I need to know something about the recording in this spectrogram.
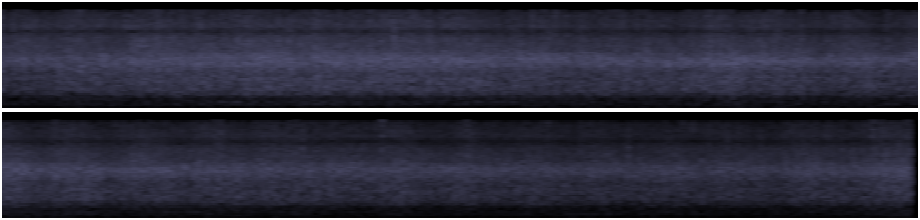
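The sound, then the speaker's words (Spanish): Sustained applause from a large crowd for a politician during his speech, a dense, steady crackle of many hands clapping at once, holding an even level for several seconds with no voices above it. “Continúan sí, los aplausos a Alberto Núñez Feijóo, que sigue con el discurso”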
